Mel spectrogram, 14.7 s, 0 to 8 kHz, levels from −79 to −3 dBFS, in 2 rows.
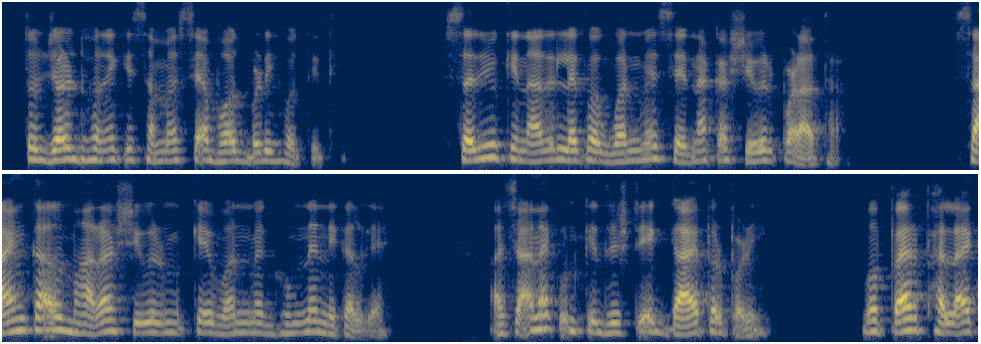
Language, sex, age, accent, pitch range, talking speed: Hindi, female, 50-69, native, 175-205 Hz, 155 wpm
